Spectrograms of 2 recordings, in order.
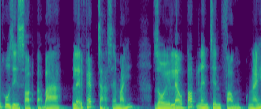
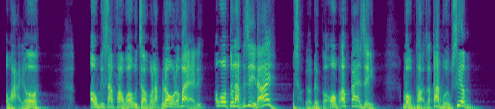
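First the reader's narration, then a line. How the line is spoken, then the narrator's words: Shrieking. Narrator (Vietnamese): Giữa đêm khuya lại thỉnh thoảng nghe tiếng cậu Cẩn rú lên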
